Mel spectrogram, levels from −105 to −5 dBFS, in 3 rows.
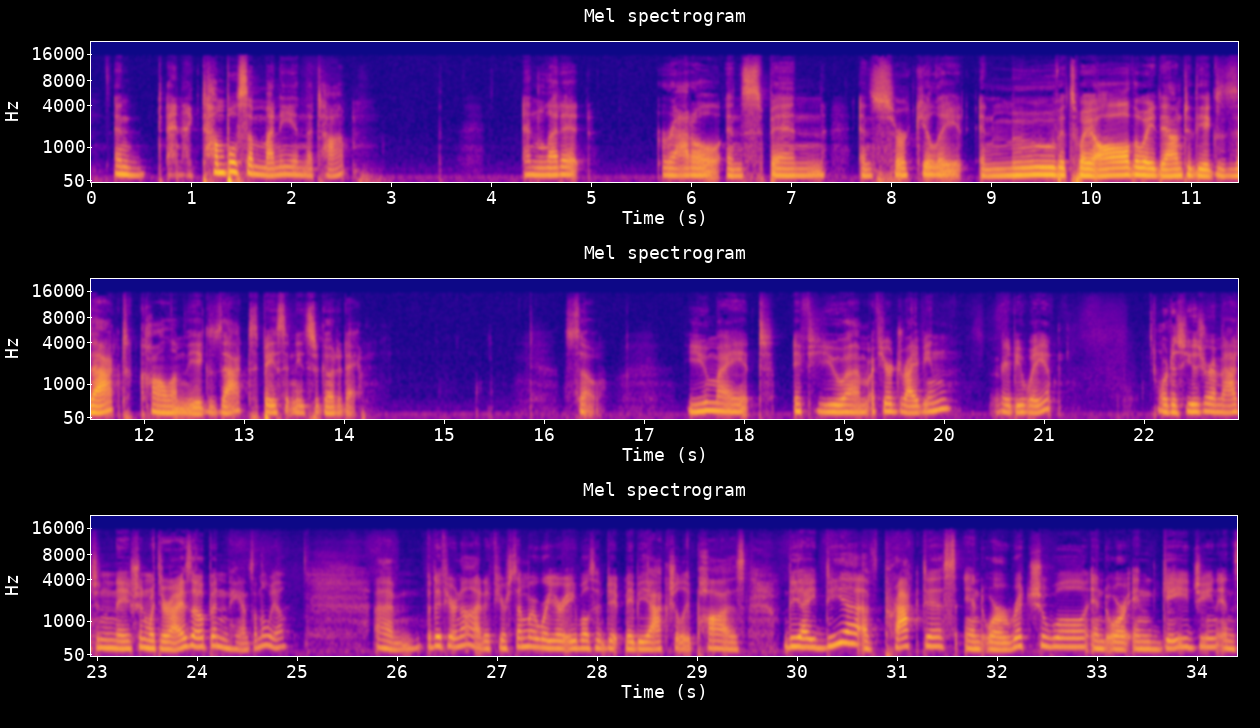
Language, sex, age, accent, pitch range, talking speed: English, female, 30-49, American, 150-190 Hz, 155 wpm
